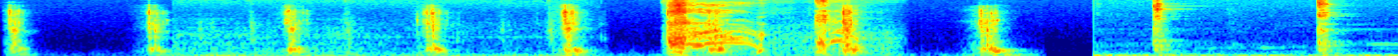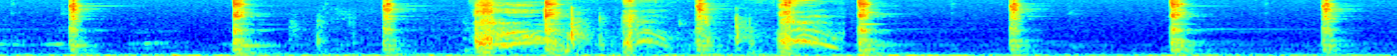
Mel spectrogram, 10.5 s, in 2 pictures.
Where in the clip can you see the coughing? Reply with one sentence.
The coughing can be heard from 2.5 to 3.2 s and from 7.0 to 8.4 s.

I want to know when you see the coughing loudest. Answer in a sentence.
The loudest moment of the coughing is at 3 seconds.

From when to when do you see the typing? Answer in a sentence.
You can hear the typing from 0.6 to 2.3 s and from 6.3 to 8.2 s.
